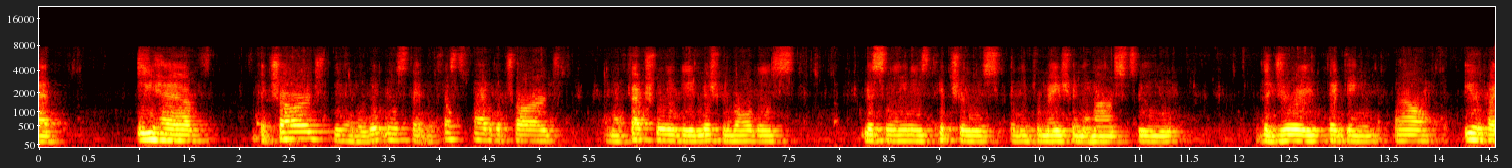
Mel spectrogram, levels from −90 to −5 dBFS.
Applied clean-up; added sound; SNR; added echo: neural separator model SepFormer DNS4.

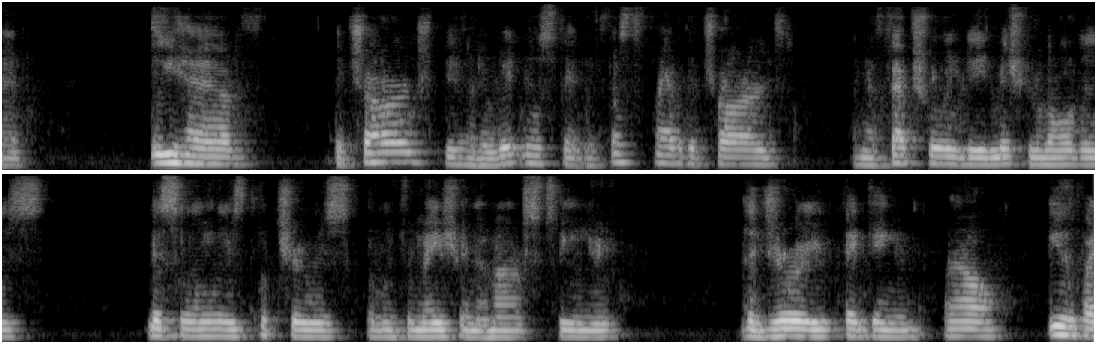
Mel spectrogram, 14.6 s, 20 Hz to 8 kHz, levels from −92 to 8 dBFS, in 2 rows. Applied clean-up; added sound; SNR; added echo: neural mask model DeepFilterNet 3.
